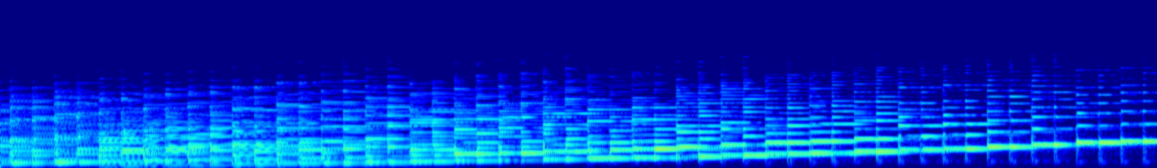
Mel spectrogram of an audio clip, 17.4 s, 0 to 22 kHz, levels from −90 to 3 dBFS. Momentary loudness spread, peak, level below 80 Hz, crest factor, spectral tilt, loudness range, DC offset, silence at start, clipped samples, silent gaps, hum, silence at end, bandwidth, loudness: 5 LU; -34 dBFS; -72 dBFS; 14 dB; -5 dB/octave; 4 LU; under 0.1%; 0 s; under 0.1%; none; none; 0 s; 8 kHz; -49 LUFS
